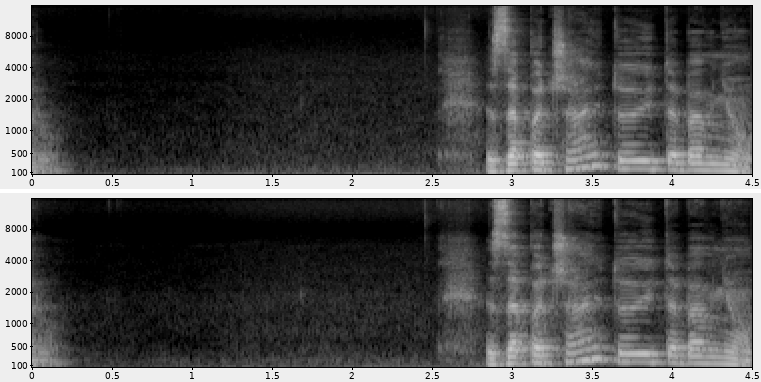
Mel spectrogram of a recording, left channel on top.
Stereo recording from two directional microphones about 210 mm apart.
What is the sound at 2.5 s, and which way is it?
Speech, 10° left (ahead or behind).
